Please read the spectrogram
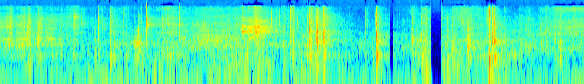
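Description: Cardboard boxes and foam packing being handled: scattered rustling and scraping with a few light knocks.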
